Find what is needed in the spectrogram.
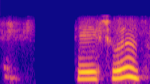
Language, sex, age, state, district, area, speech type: Kashmiri, female, 30-45, Jammu and Kashmir, Budgam, rural, conversation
